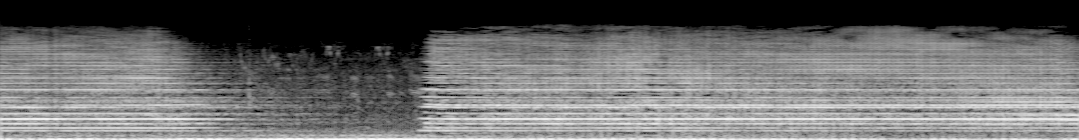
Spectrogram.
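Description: Diesel locomotive's multi-note air horn: one blast that stops about two seconds in, then after a short gap a long blast from about four seconds in, over the low steady rumble of the locomotive's engine.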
